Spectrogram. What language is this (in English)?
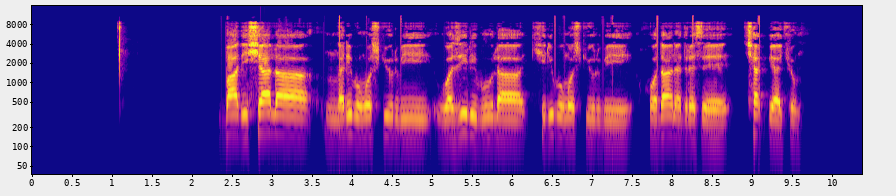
Balti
